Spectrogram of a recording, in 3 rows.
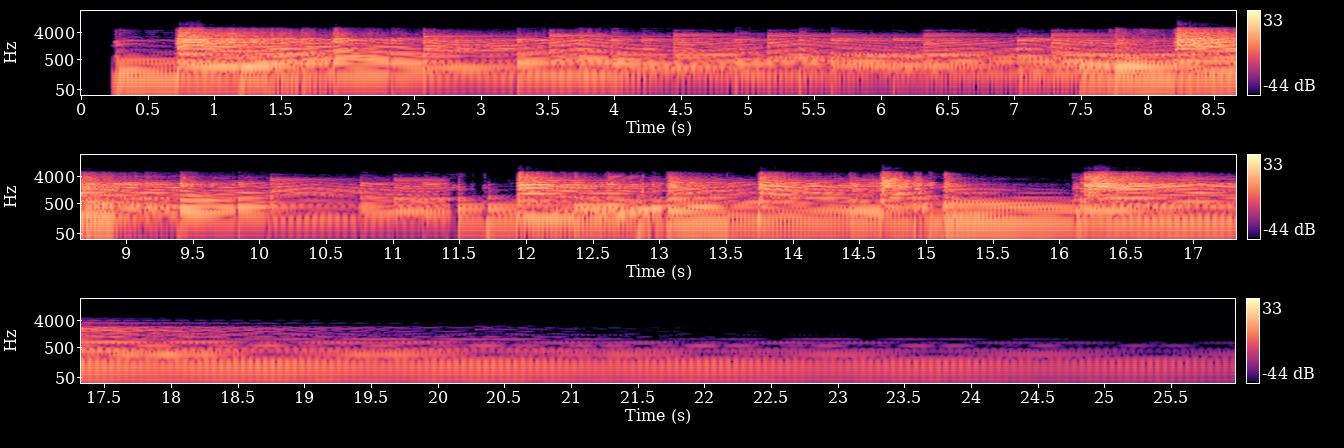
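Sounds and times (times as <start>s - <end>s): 
rock guitar with flanger effect: 0.2s - 25.9s.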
